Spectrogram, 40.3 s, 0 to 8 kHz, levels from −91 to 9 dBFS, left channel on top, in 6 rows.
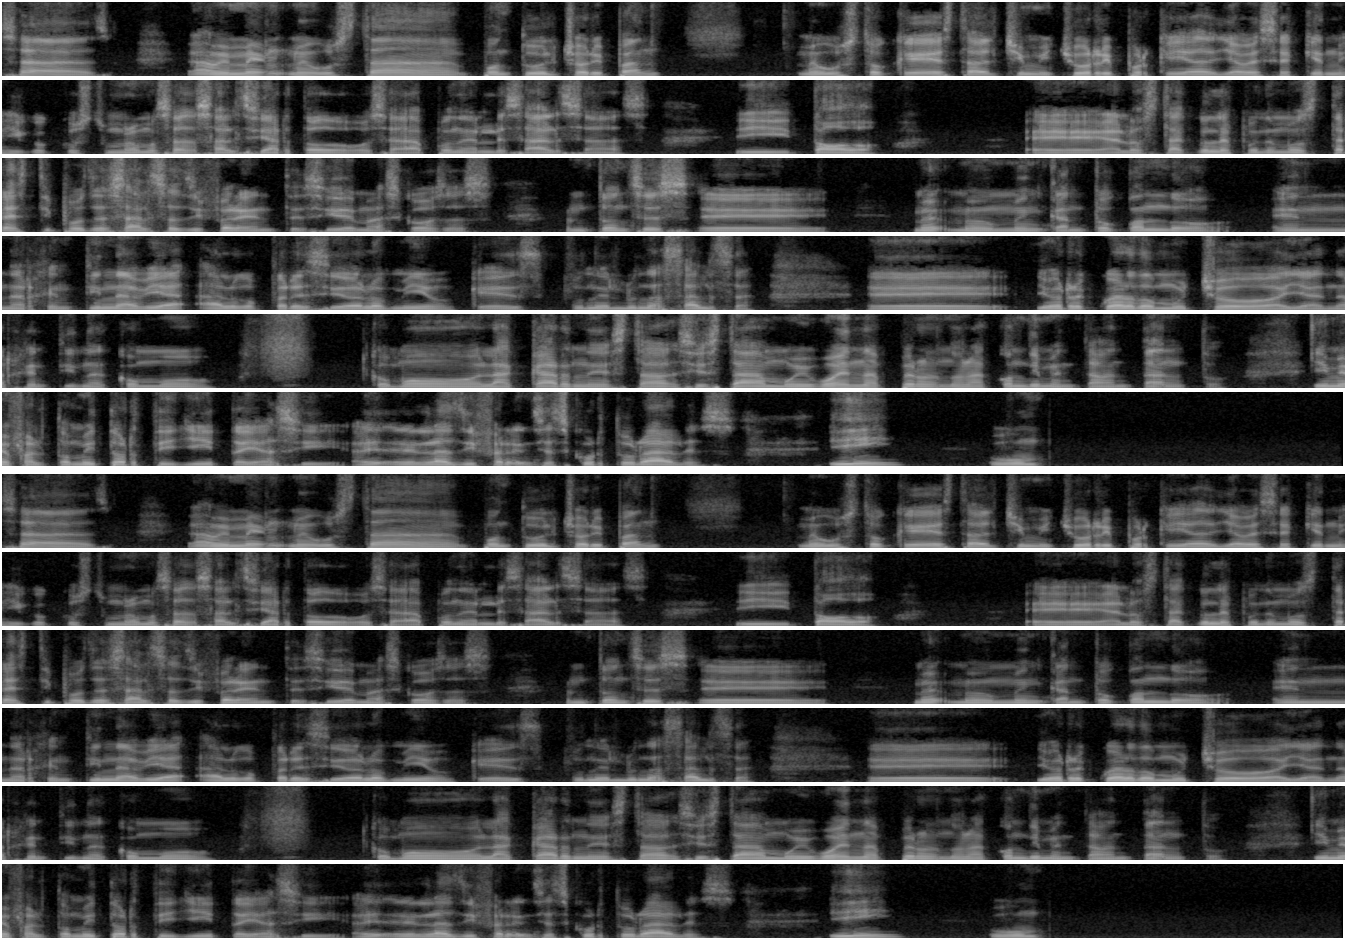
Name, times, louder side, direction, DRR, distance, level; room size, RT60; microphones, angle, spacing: voice 1, 0.0-3.7 4.0-11.3 11.8-17.6 18.0-28.4 28.7-38.1 38.5-38.8, left 2 dB, 35° left, 3.2 m, -33 dB
open air
head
